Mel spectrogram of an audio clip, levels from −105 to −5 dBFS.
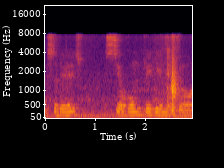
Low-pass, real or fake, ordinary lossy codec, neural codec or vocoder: none; real; none; none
